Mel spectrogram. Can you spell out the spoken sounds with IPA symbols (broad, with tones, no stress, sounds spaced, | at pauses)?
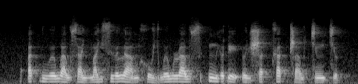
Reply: ʔ a˦˥ t̚ w u˧˥ ə̯ w a˨˩˦ w s a˨˩ j m a˧˥ j s ɨ˧˥ ə̯ l aː˨˩˦ m x o˨˩˨ j w ə˧ w ɹ a˧ w s ə˦˥ k̚ m i˧˥ ə̯ ɗ e˨˩˦ ʔ ə˨˩ j ʂ a˦˥ t̚ x a˦˥ t̚ ʂ a˨˩˨ w c ə˧˥ ŋ c ə˨˩ k̚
